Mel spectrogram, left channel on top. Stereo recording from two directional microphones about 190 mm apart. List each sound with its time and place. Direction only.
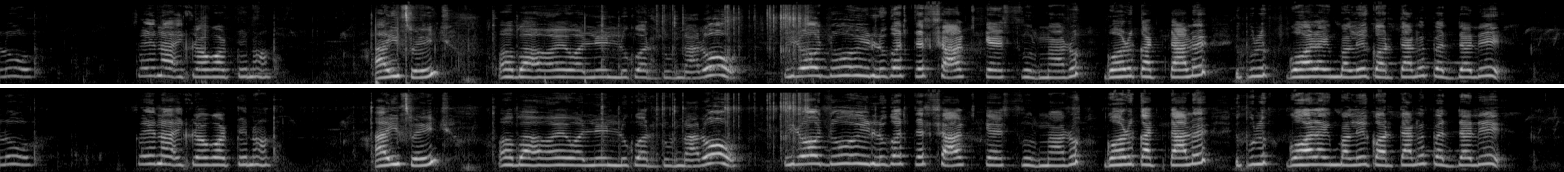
1.4 s a child's voice: 30° right (ahead or behind)
3.7 s a child's voice: 10° right (ahead or behind)
12.5 s a child's voice: 25° right (ahead or behind)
